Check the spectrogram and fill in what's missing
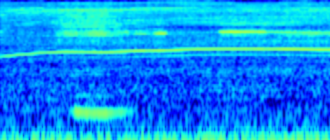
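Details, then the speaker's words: High-speed dental handpiece recutting the distal box of an MOD gold onlay preparation on a soft Kilgore preprepared practice tooth in a class demonstration, steady high-pitched whine slowly rising with water-spray hiss, burr leaned axially and facially. "So, let's just go ahead and recut the distal box. So, I'm going to lean the burr toward the axis."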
